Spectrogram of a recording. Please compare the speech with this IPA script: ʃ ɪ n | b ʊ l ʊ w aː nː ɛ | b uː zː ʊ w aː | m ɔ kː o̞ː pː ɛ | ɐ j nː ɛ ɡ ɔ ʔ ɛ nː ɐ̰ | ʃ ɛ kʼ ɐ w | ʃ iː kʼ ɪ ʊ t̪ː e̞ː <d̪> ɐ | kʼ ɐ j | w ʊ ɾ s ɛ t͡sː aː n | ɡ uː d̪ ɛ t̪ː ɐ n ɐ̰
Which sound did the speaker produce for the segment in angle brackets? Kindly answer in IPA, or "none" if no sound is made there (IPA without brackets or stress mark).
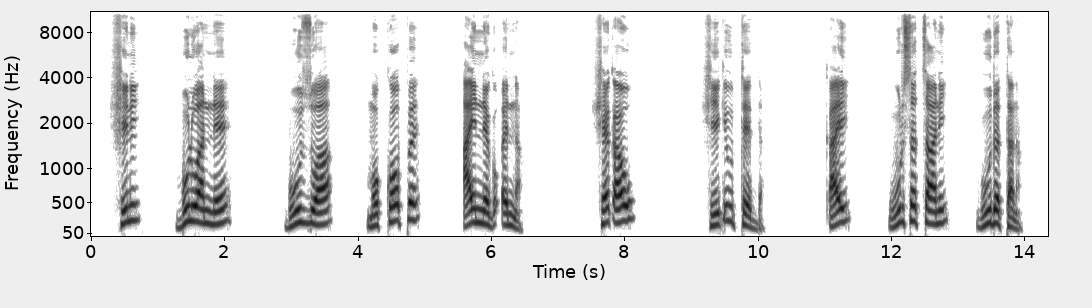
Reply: d̪ː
